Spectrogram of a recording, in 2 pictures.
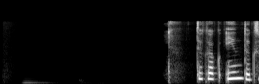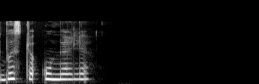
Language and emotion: Russian, sad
